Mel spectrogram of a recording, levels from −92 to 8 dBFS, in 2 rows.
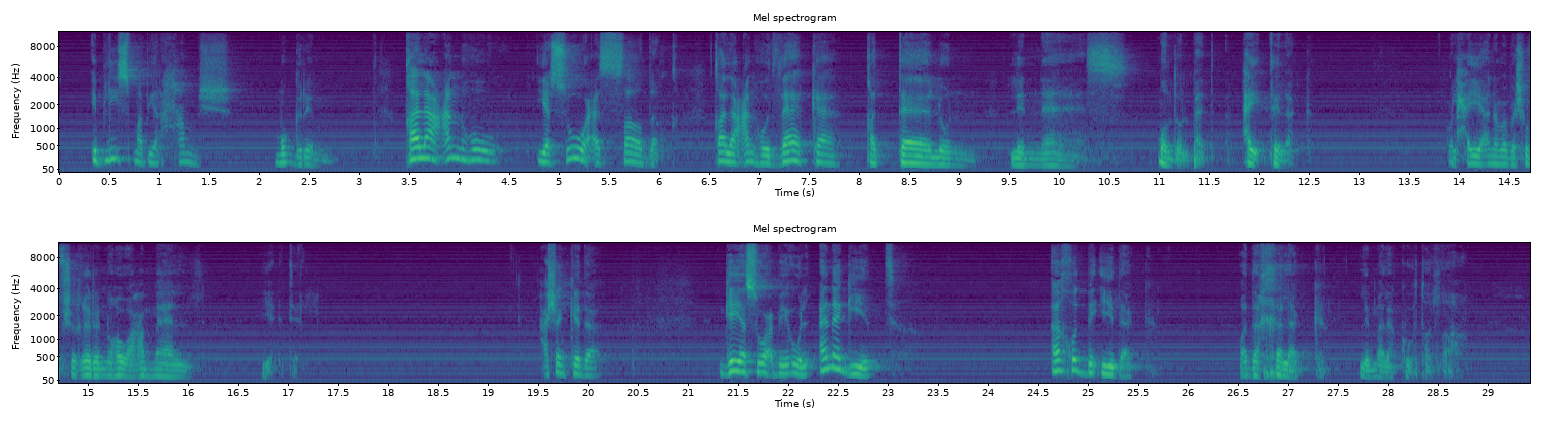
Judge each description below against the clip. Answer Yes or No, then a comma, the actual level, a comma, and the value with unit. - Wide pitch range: Yes, wide, 6.1 semitones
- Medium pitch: Yes, medium, 145 Hz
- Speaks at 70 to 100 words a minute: Yes, average, 75 wpm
